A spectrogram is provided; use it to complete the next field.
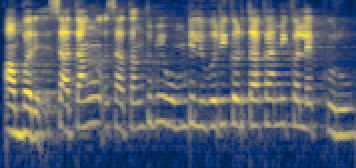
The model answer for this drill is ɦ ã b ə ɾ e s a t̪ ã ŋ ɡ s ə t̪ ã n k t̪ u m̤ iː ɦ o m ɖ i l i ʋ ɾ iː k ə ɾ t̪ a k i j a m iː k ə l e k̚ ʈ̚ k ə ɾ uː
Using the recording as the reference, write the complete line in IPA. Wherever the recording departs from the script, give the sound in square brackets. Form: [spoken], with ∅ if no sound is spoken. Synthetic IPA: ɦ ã b ə ɾ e s a t̪ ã ŋ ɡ s [a] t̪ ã [ŋ] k t̪ u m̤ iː ɦ o m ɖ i l i ʋ ɾ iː k ə ɾ t̪ a k [a] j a m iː k ə l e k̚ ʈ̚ k ə ɾ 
